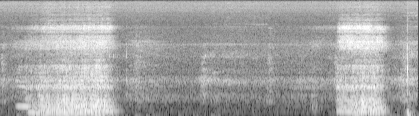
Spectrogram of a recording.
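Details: Two loud, rough, low rattling inhalation snores about four seconds apart with quiet breathing between, from an adult asleep: snoring.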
